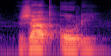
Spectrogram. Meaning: oil obtained from seeds
- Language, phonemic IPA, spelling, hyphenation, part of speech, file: Dutch, /ˈzaːtˌoː.li/, zaadolie, zaad‧olie, noun, Nl-zaadolie.ogg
